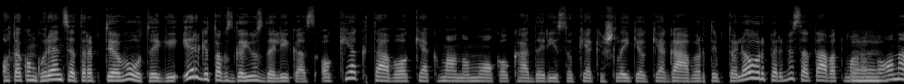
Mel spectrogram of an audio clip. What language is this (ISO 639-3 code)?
lit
